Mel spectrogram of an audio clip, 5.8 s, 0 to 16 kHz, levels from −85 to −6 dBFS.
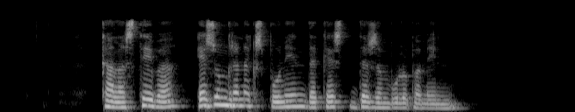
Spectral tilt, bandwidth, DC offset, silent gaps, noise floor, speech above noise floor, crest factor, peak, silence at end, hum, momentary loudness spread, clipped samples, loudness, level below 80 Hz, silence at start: -5 dB/octave; 8.4 kHz; under 0.1%; none; under -90 dBFS; over 58 dB; 18 dB; -16 dBFS; 1.15 s; none; 9 LU; under 0.1%; -32 LUFS; -72 dBFS; 1 s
